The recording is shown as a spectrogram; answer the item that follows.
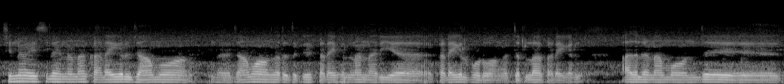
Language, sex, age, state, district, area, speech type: Tamil, male, 18-30, Tamil Nadu, Thoothukudi, rural, spontaneous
